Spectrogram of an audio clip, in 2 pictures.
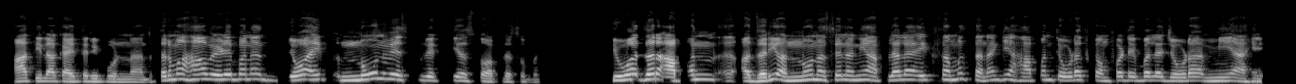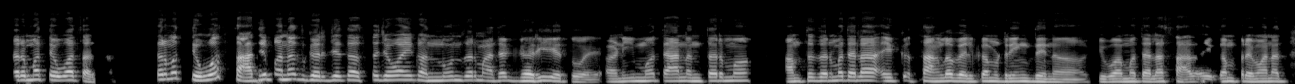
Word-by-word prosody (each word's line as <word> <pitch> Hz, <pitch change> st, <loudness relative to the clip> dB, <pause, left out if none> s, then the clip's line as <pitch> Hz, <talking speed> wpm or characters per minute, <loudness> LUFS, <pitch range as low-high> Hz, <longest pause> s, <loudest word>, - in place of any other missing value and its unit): हा -, -, +5 dB
तिला 150 Hz, -1 st, +1 dB
काहीतरी 135 Hz, 0 st, 0 dB
बोलणार. 120 Hz, -2 st, -5 dB, 0.2 s
तर 190 Hz, +2 st, +2 dB
मग 245 Hz, +3 st, +1 dB
हा 235 Hz, +1 st, +4 dB
वेडेपणा 235 Hz, +2 st, +2 dB
जेव्हा 200 Hz, +2 st, 0 dB
एक 225 Hz, -, 0 dB, 0.2 s
नोन 215 Hz, +9 st, +2 dB
व्यक्ती 195 Hz, -5 st, -2 dB
असतो 155 Hz, -5 st, -4 dB
आपल्यासोबत. 120 Hz, -3 st, -10 dB, 0.7 s
किंवा 215 Hz, +6 st, +6 dB
जर 240 Hz, +1 st, +7 dB
आपण 220 Hz, +7 st, +1 dB, 0.4 s
जरी 165 Hz, +9 st, +5 dB
अननोन 200 Hz, +4 st, +2 dB
असेल 210 Hz, +1 st, -2 dB
आणि 205 Hz, +1 st, 0 dB
आपल्याला 200 Hz, +3 st, 0 dB
एक 205 Hz, 0 st, -3 dB
समजत 225 Hz, +2 st, -2 dB
ना, 190 Hz, +2 st, -3 dB
की 230 Hz, -, -3 dB
हा 180 Hz, -5 st, -3 dB
पण 215 Hz, 0 st, -4 dB
तेवढाच 195 Hz, +1 st, -1 dB
कम्फर्टेबल 185 Hz, +1 st, -2 dB
आहे 180 Hz, -2 st, 0 dB
जेवढा 165 Hz, +2 st, -1 dB
मी 160 Hz, +2 st, -1 dB
आहे. 135 Hz, 0 st, -5 dB, 0.5 s
तर 200 Hz, 0 st, +4 dB
मग 215 Hz, +2 st, +1 dB
तेव्हाच 195 Hz, 0 st, +3 dB
चालतं. -, -, -4 dB, 0.5 s
तर 230 Hz, -, +4 dB
मग 275 Hz, +3 st, 0 dB
तेव्हाच 205 Hz, +6 st, +4 dB, 0.2 s
साधेपण 220 Hz, +8 st, +3 dB, 0.2 s
गरजेचं 195 Hz, +1 st, +2 dB
असतं 195 Hz, +2 st, -4 dB
जेव्हा 200 Hz, +1 st, +2 dB
एक 205 Hz, -1 st, -2 dB
अननोन 180 Hz, +2 st, 0 dB
जर 195 Hz, 0 st, -1 dB
माझ्या 165 Hz, +2 st, -1 dB
घरी 165 Hz, +1 st, +2 dB
येतोय 125 Hz, -7 st, -3 dB, 0.2 s
आणि 140 Hz, +3 st, -2 dB
मग 160 Hz, +2 st, 0 dB
त्यानंतर 160 Hz, +1 st, +1 dB
मग 175 Hz, +1 st, -1 dB, 0.4 s
आमचं 140 Hz, +4 st, -1 dB
जर 170 Hz, 0 st, +1 dB
मग 185 Hz, +2 st, -1 dB
त्याला 185 Hz, 0 st, +3 dB, 0.2 s
एक 160 Hz, +1 st, -2 dB
चांगलं 160 Hz, 0 st, +1 dB
वेलकम 150 Hz, 0 st, +1 dB
ड्रिंक 145 Hz, 0 st, +1 dB
देणं 115 Hz, -4 st, -1 dB
किंवा 130 Hz, +1 st, 0 dB
मग 135 Hz, 0 st, -1 dB
त्याला 135 Hz, +1 st, +1 dB
सा 135 Hz, -4 st, -3 dB, 0.2 s
एकदम 140 Hz, +3 st, -2 dB
प्रमाणात 135 Hz, 0 st, 0 dB
175 Hz, 160 wpm, -21 LUFS, 145-205 Hz, 0.7 s, जर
